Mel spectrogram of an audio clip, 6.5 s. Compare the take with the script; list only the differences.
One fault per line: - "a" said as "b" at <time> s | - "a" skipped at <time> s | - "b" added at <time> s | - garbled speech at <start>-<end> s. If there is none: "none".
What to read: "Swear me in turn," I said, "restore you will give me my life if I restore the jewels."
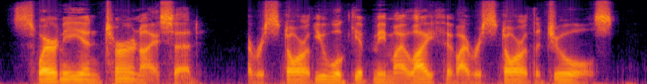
none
